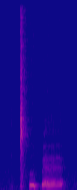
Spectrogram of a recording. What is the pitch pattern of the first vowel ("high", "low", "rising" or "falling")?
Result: low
